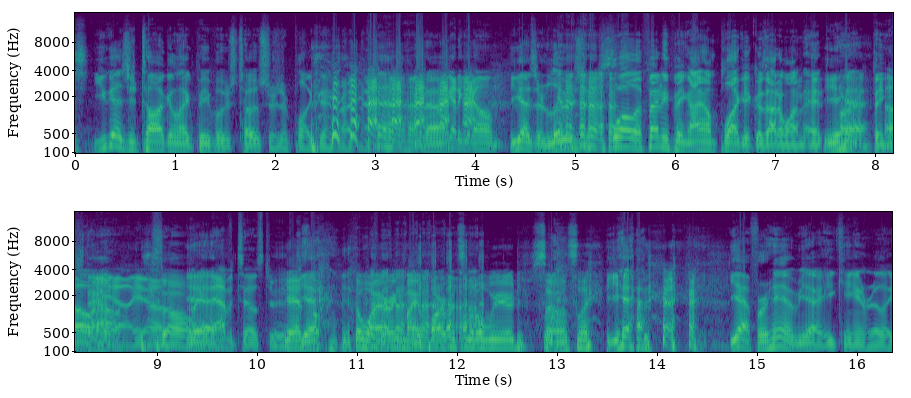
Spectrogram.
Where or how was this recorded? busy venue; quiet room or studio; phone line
busy venue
